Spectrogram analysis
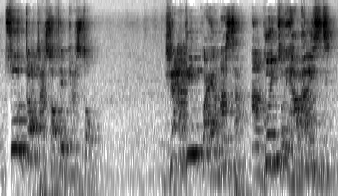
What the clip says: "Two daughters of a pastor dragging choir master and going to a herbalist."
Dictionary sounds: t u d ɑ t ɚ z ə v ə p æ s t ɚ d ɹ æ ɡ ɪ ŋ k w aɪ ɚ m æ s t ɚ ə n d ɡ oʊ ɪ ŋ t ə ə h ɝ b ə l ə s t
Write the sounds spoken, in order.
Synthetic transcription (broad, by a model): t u d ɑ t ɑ s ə f ə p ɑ s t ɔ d ɹ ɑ ɡ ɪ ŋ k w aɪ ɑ m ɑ s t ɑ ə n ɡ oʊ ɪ t ə ə h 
